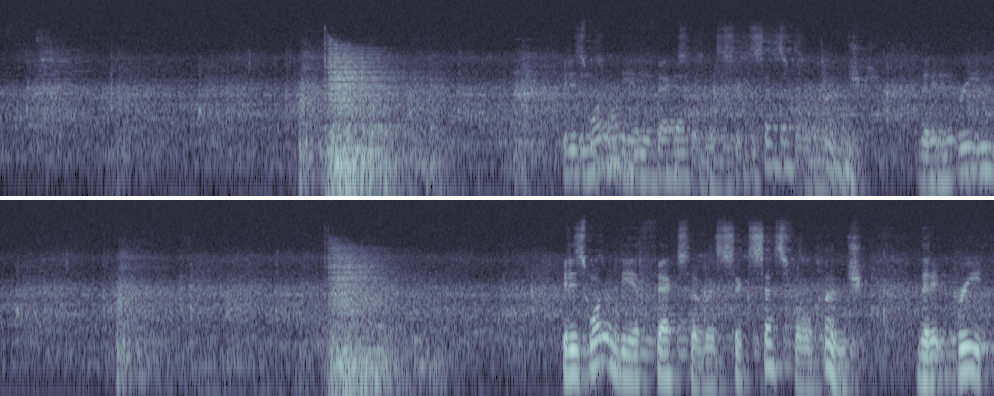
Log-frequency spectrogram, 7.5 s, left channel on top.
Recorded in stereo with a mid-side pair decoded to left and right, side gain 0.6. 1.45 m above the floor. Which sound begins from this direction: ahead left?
An explosion, at 2.4 s.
